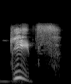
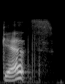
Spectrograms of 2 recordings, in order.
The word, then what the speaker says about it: Goetz: It's actually pronounced Goetz. So I just tell people to pretend the O is not there.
